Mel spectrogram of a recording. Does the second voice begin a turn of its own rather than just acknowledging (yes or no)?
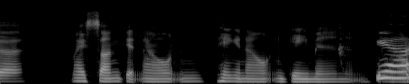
yes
